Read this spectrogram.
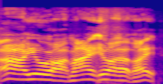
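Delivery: caricatured cabbie checking you're all right; taxi driver impression. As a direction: imitate a matey taxi driver. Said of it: "Does he really talk like that?".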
